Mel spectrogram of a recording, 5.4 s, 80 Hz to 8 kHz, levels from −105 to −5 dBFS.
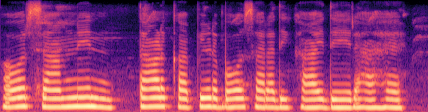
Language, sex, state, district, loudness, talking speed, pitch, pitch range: Hindi, female, Jharkhand, Palamu, -13 LUFS, 125 wpm, 220 Hz, 210-230 Hz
